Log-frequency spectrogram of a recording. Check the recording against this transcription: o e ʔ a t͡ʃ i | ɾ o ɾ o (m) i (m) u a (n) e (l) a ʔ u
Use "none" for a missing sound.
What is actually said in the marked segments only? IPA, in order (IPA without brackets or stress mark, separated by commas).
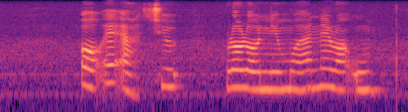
n, m, n, ɾ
